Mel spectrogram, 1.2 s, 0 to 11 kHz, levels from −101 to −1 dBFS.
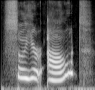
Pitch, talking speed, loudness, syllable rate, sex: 305 Hz, 150 wpm, -14 LUFS, 5.8 syllables/s, female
